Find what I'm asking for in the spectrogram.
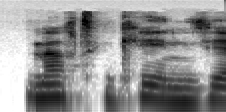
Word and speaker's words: Milton Keynes: Did it start at the what is now Milton Keynes? Is that how you pronounce it? – Milton Keynes, yeah.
